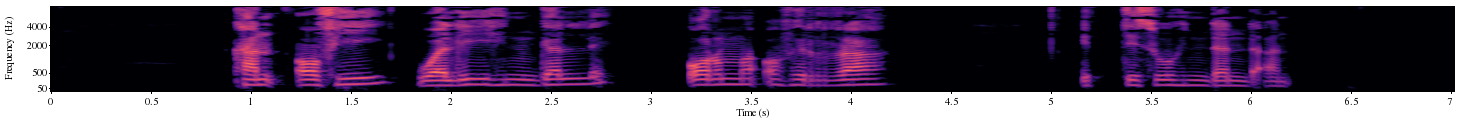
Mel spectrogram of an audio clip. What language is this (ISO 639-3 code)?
orm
